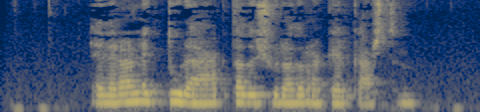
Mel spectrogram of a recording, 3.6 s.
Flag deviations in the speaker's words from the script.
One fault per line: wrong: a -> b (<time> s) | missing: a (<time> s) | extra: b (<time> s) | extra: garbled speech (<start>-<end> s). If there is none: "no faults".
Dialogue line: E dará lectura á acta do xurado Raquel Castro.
no faults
